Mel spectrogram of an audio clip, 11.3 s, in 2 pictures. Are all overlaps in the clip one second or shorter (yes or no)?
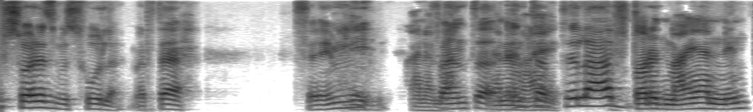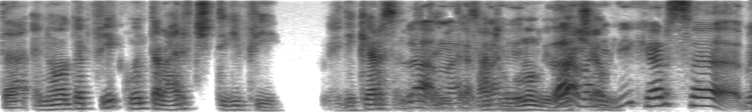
no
